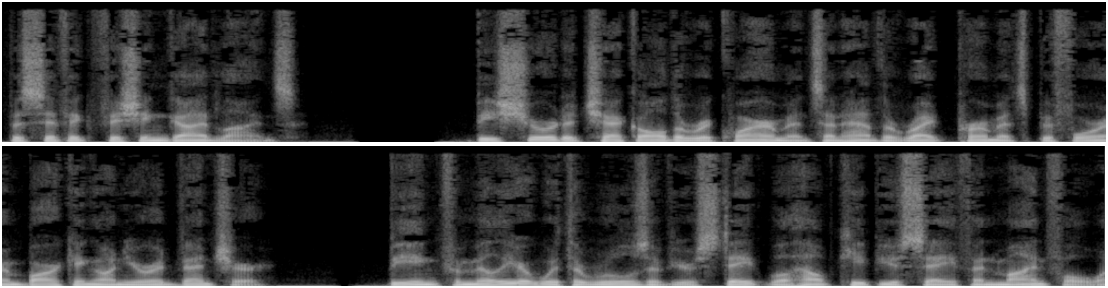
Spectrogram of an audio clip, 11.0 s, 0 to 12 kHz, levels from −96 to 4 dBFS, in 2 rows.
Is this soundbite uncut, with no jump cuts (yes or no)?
yes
